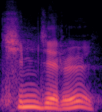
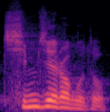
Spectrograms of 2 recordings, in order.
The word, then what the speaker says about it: 김제: 가까운 데 있는 김제를 짐제라고도 발음했어요.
